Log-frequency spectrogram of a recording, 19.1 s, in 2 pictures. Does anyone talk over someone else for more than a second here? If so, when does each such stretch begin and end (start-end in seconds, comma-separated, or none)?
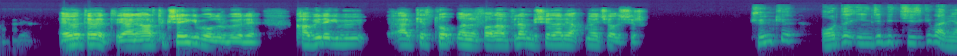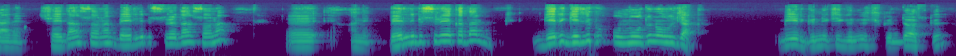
none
